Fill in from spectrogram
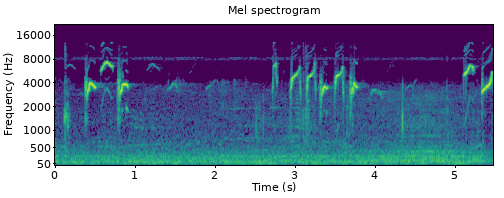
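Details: High, clear chirps from a female cinereous tit, intended for luring and for triggering song in males; short bright notes given singly and in a tight run of five near the middle, against a quiet steady background.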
